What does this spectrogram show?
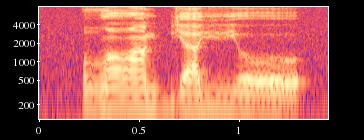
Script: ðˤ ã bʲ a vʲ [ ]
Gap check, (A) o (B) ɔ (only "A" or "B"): A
